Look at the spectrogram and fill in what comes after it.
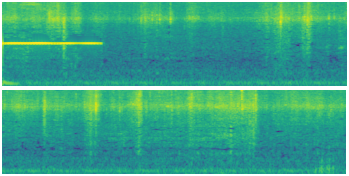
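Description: Faint chewing and mouth sounds of people eating breakfast sandwiches, small scattered clicks over a steady low hum. A high steady beep, carried over from just before, cuts off a little under a second in.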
